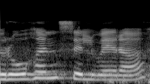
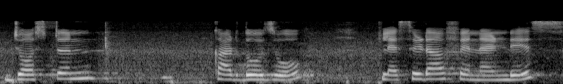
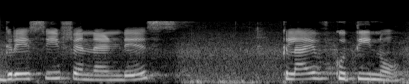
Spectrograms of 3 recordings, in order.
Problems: background sounds at intervals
